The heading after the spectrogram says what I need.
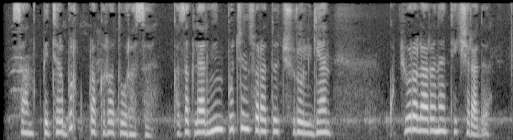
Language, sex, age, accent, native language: Uzbek, female, 25-34, Toshkent shahri, Uzbek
